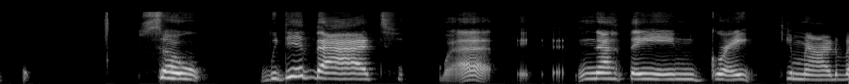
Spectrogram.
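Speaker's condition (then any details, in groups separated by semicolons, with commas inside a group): Friedreich's ataxia; voice issues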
